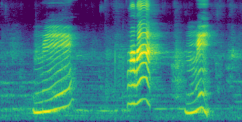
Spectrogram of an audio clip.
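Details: Indian ringneck parrot chick kept at home, taught to say "mummy": three voiced, speech-like phrases, the first a slow rising glide, the second a loud arched note, the third a short rise and fall.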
